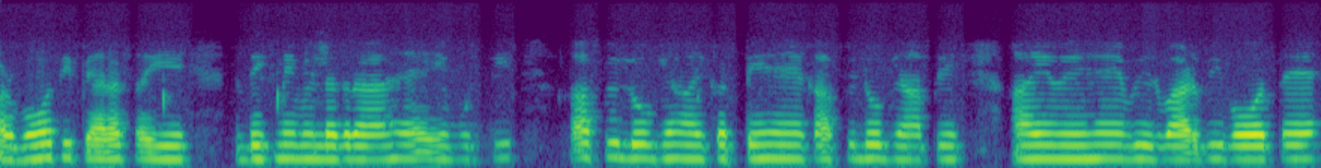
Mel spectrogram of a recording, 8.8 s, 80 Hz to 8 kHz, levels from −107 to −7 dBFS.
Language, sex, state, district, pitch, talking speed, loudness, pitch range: Hindi, female, Bihar, Saharsa, 195 Hz, 205 wpm, -26 LUFS, 190-195 Hz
